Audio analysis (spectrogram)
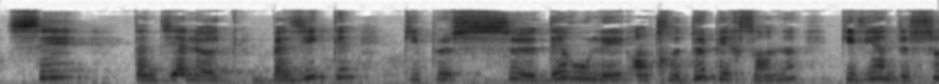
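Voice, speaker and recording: Slow-speaking woman teaching French. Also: mid-range voice, a little hiss or hum. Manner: slow and deliberate, repeating model phrases. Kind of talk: slow spoken language lesson.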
